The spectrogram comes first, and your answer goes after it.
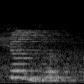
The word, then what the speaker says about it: शुद्ध: है द और ध ध पढ़ेंगे ध द का उच्चारण बहुत थोड़ा सा निकले आधा द और ध पूरा है तो हम क्या क्या उदाहरण ले सकते है शुद्ध द में ये मैंने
